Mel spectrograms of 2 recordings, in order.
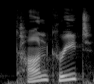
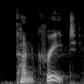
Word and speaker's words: concrete: Now, you can say concrete, emphasize the first syllable, or you can say concrete, and it really depends on the form.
